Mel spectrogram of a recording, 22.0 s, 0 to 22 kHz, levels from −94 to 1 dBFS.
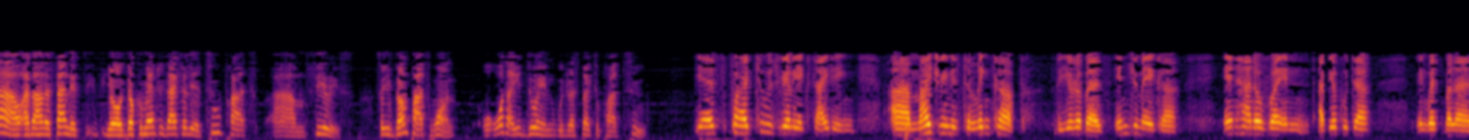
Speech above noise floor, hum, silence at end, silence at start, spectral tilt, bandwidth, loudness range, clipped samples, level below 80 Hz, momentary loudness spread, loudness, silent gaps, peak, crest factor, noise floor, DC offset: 49 dB; none; 0 s; 0 s; -8 dB/octave; 5 kHz; 10 LU; under 0.1%; -66 dBFS; 19 LU; -23 LUFS; none; -4 dBFS; 18 dB; -72 dBFS; under 0.1%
